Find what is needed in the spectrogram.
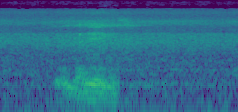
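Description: A person's short, low moan or hum, lasting under a second, about half a second in.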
